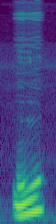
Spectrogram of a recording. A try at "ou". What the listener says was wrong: One more time, a little bit lower. Ou. Wait, it's almost just like when we want to surprise someone, we say boo. It's the same sound as boo.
